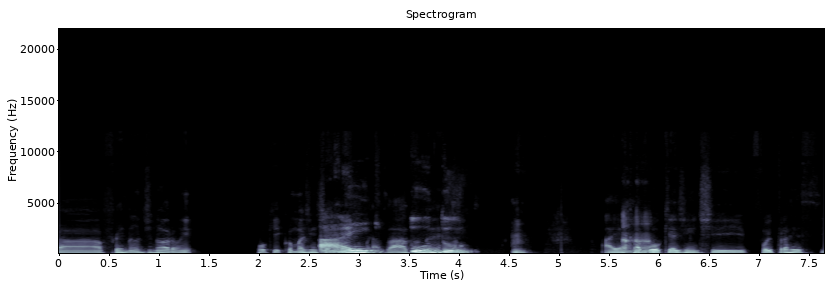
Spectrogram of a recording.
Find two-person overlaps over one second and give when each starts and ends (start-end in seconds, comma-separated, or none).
2.6-3.9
